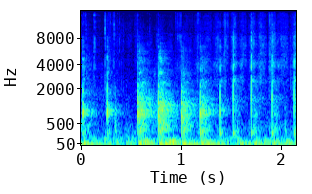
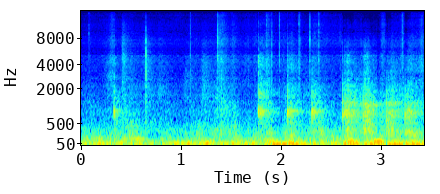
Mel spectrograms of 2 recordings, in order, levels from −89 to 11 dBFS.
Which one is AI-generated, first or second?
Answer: second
